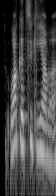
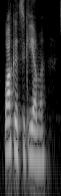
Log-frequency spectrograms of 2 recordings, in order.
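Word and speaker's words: Waka Tsukiyama: They had Tsuki Wakayama another time. Wakatsukiyama. Am I saying her name right? Yeah. Yes. Yeah. Wakatsukiyama.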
